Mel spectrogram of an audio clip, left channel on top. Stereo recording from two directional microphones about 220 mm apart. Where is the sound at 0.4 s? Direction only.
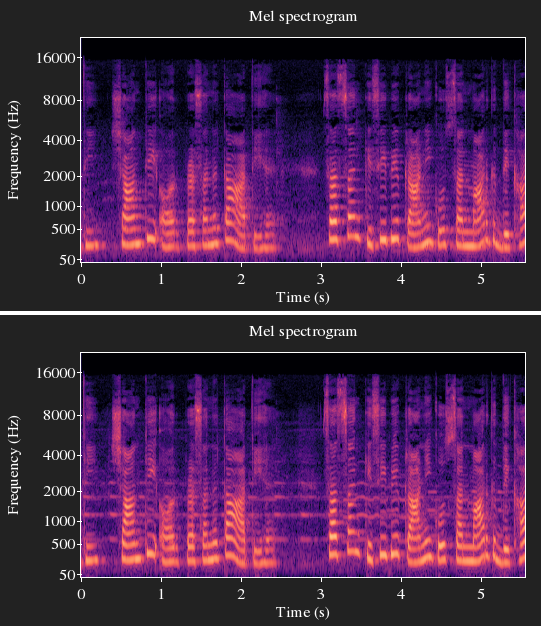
45° right (ahead or behind).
